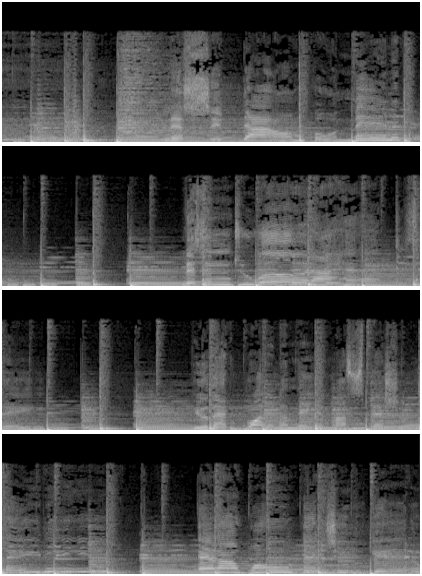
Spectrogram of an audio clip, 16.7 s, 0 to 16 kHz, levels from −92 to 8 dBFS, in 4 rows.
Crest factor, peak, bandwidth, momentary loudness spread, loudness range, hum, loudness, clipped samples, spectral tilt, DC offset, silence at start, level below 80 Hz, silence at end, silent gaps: 18 dB; -4 dBFS; 13 kHz; 6 LU; 2 LU; none; -22 LUFS; under 0.1%; -5 dB/octave; 0.7%; 0 s; -32 dBFS; 0 s; none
